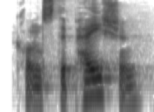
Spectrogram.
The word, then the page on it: constipation: American English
